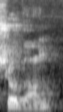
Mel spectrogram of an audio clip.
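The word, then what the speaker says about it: 荘厳: and quotidian zhuang yen which the japanese pronounced shogon is a term most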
